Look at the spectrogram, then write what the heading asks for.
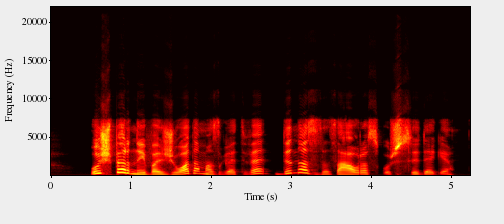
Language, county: Lithuanian, Panevėžys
